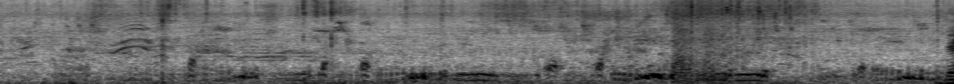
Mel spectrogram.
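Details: Farm pigeons gathering to eat wheat, including a flock with one female and two rival males: several overlapping deep rolling coos, a few higher chirps near the start, steady outdoor background noise.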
